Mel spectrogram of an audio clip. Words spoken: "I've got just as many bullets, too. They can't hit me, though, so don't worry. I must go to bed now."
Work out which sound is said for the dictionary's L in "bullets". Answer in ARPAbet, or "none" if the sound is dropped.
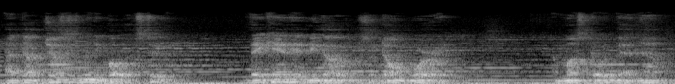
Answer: none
